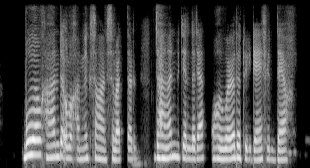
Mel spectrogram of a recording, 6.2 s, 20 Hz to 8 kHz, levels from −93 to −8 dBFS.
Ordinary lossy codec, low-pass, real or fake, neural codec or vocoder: AAC, 48 kbps; 7.2 kHz; fake; codec, 16 kHz, 0.5 kbps, X-Codec, HuBERT features, trained on balanced general audio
